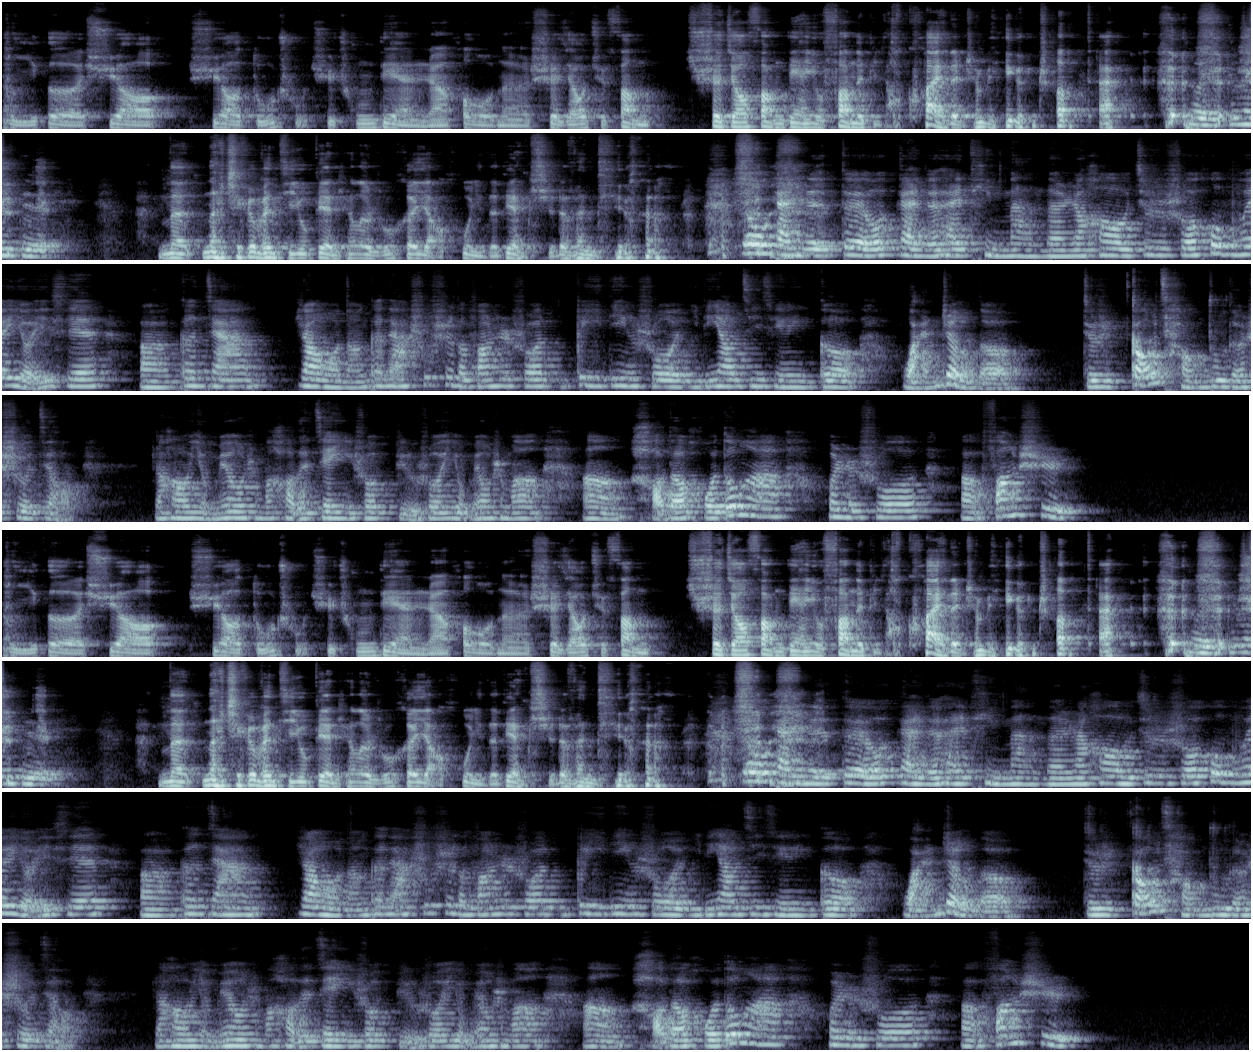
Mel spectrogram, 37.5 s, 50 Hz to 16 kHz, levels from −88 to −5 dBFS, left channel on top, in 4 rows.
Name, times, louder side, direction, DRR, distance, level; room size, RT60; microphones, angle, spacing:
voice 1, 0.0-4.9 5.1-9.7 10.4-14.4 14.8-15.5, right 2 dB, 15° right, 11 dB, 0.9 m, -25 dB
voice 2, 8.9-9.7 14.6-19.5 19.8-20.7 20.9-26.3 26.8-28.6 29.2-35.0 35.3-36.1, left 1 dB, 70° left, 4 dB, 6.5 m, -26 dB
15.0 x 14.0 x 5.4 m, 0.44 s
head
